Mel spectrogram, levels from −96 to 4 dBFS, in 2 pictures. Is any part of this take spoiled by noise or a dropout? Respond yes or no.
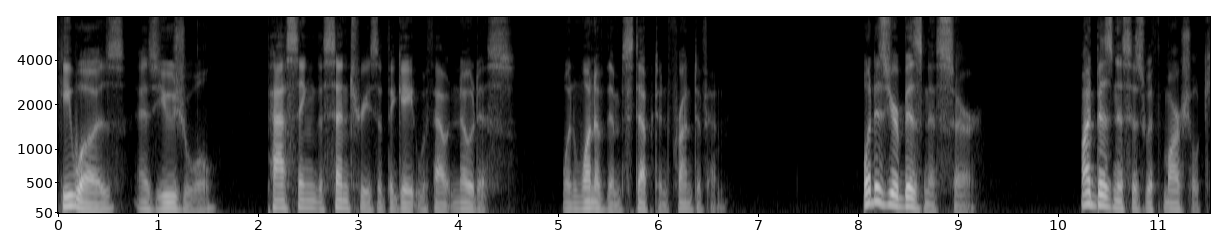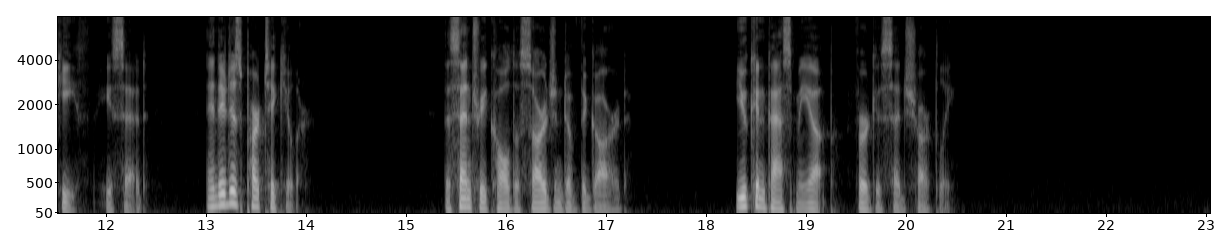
no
